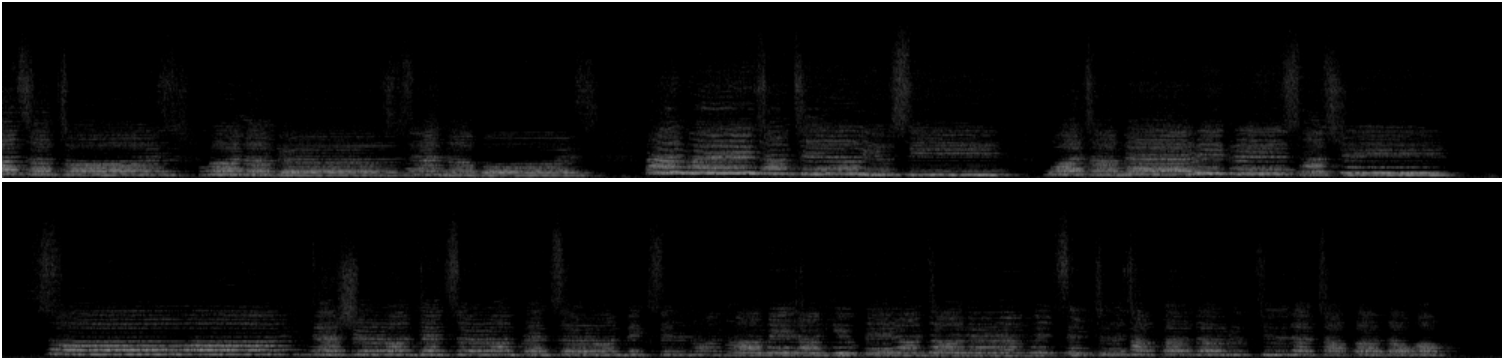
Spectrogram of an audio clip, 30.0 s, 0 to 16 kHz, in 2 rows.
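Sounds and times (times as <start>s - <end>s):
children's choir singing: 0.0s - 14.6s, 15.2s - 29.7s.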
